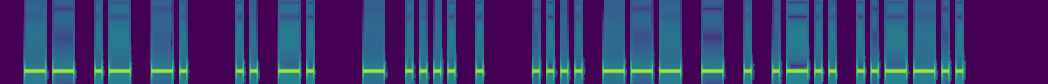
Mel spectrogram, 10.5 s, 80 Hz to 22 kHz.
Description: Morse code, heard as a keyed tone, about 17 wpm, 700 Hz. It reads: MAN IN THE HOTEL?
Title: Sentences from Top 1600 Words 17wpm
